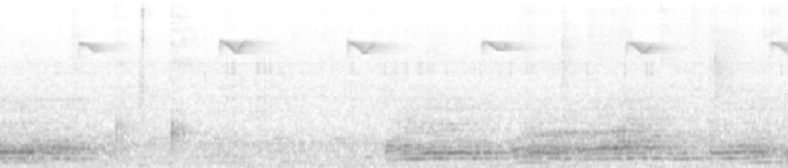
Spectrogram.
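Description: A bird repeating a short, high chirp about once a second, over lower wavering tones that come in at the start and again from about three seconds in.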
